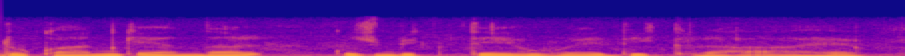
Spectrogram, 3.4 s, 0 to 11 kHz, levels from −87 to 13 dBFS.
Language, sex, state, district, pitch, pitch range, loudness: Hindi, female, Assam, Kamrup Metropolitan, 225 Hz, 215-240 Hz, -14 LUFS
